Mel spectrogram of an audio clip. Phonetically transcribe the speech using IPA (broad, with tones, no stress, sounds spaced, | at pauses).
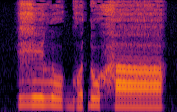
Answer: ɣ e˦ l o˧ ɡʷ ə˨˦ ɗ o˧ h aː˧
